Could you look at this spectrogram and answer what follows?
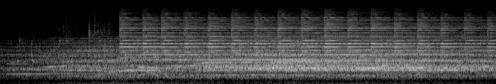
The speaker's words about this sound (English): ringing the opening bell at the New York Stock Exchange last year. He was cheering and pumping his fist in that video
